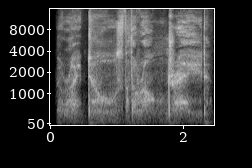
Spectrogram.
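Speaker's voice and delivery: breathy aside under the breath; whisper. Acted. Wizard murmuring a rueful aside to himself, whispered. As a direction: hush it to yourself as if crying.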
